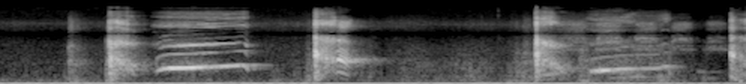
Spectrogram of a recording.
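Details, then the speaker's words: Young baby with whooping cough (pertussis): short, harsh coughs broken by high, squeaky, strained cries as the baby struggles for breath. "Whooping cough is a serious disease no matter what age you catch it. In the adult, you don't want to be coughing for a hundred days; it's very unpleasant."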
